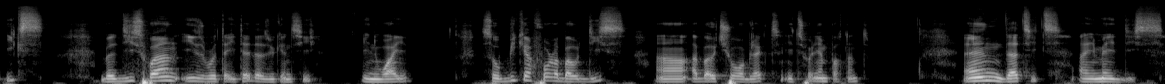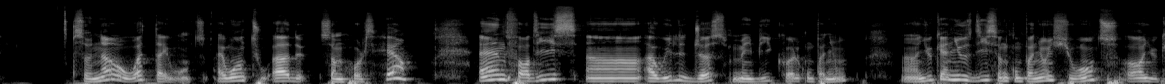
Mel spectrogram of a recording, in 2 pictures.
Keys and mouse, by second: 0.4 click, 1.0 click, 5.0-13.0 middle drag, 13.0-15.5 drag, 15.5-20.8 shift+middle drag, 20.8 shift+'.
